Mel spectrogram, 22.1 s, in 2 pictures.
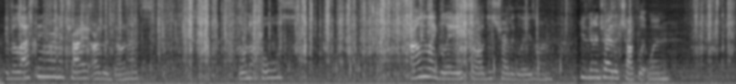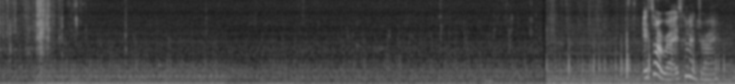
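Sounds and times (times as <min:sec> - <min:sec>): car engine idling: 0:00.0 - 0:22.0
paper crinkling: 0:00.1 - 0:09.5, 0:10.3 - 0:12.2.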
